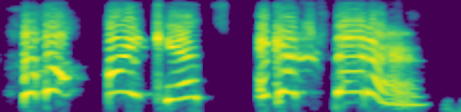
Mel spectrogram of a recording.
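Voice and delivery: squeaked out, very high pitch. Speaker on a podcast attempting an impression they practiced, Mickey Mouse voice. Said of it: "I was trying to do Mickey Mouse".

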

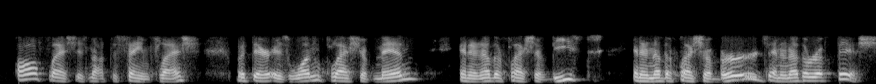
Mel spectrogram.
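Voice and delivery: ordinary talk

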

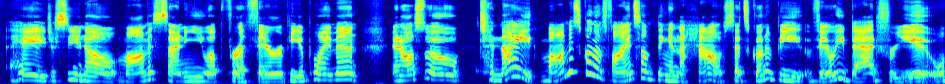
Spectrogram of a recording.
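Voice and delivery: ordinary talk, nothing marked

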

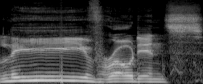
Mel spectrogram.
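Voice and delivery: towering bellow. Standing on the cart, towering over them, Mak calls out: bellowing. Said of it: "just basically bellows".

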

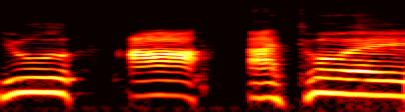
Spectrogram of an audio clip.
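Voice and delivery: very loud, booming, very slow, drawn-out, word by word. Playing the game of Arnold in another film: Arnold Schwarzenegger voice. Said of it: "Imagine Arnold in another film and you said".

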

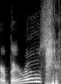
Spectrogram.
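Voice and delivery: Kerberos said with rising, question-like pitch. Explaining how to say a manga-based title: question-like rise on Kerberos. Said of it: "You gotta ask it. You don't say it".

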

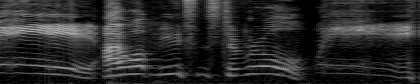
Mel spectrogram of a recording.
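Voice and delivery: put-on very high, slow baby voice with long squeal. Imagining a baby version of the villain, baby Magneto voice. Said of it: "him in his little helmet and a cape".

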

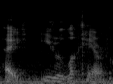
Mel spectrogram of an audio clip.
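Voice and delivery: calm, quiet, low, soft voice.

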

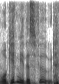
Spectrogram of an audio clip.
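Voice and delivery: put-on, dry, sarcastic retort. Retelling a woman's joking reply to him, the speaker acts it out sarcastically. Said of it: "And she sarcastically said".

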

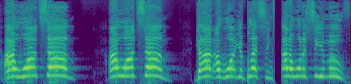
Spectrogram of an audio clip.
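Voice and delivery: slow, drawn-out, very loud, high shouting. Acting out people at god's feet asking for blessings: acting out people shouting. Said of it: "we are at his feet shouting".

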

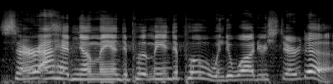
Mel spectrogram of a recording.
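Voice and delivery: high, self-pitying poor-me tone. Reading the verse the way a preacher suggested, mock self-pitying, poor me. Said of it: "I think that should be read this way. ... Like, man, poor me".

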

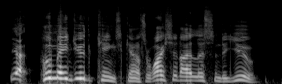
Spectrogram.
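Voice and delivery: mock sarcastic smart-aleck tone. Retelling how the king answered the prophet: imitating a smart-aleck retort. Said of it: "in a smart aleck way".

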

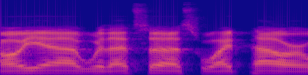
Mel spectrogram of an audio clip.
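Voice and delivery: acted-out mock-sarcastic tone. Quoting a man whose post Trump retweeted; mock-sarcastic quote.

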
